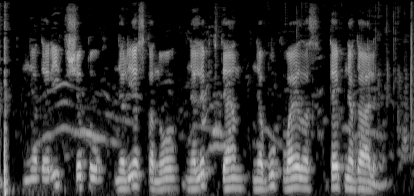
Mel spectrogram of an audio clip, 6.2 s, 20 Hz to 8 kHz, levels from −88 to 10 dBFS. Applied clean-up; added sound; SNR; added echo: classical method Wiener filter.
